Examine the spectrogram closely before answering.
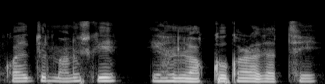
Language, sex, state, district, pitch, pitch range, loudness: Bengali, male, West Bengal, Alipurduar, 145 Hz, 140-155 Hz, -18 LUFS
